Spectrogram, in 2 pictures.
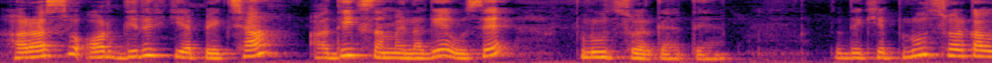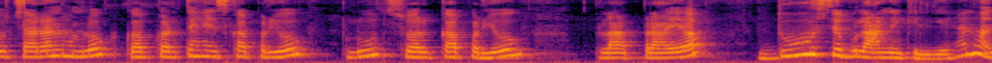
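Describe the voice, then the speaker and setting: A woman teaching a grammar lesson, explaining patiently, asking rhetorical questions and slowly stretching vowels to demonstrate them. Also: medium pitch. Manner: patient, repeats and drills examples with rhetorical questions.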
